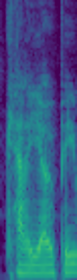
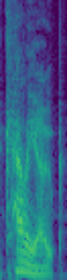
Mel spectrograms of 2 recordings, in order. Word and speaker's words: calliope: I think Rollin later on pronounced it as calliope, which, from what I can tell, is the wrong pronunciation. A calliope, which is a sort of steam-powered organ.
